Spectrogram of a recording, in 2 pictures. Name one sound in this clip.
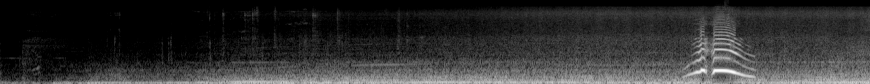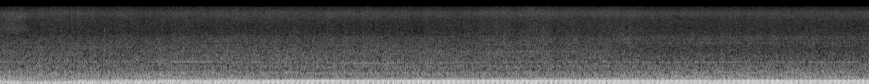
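A motorboat engine rumbles steadily.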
